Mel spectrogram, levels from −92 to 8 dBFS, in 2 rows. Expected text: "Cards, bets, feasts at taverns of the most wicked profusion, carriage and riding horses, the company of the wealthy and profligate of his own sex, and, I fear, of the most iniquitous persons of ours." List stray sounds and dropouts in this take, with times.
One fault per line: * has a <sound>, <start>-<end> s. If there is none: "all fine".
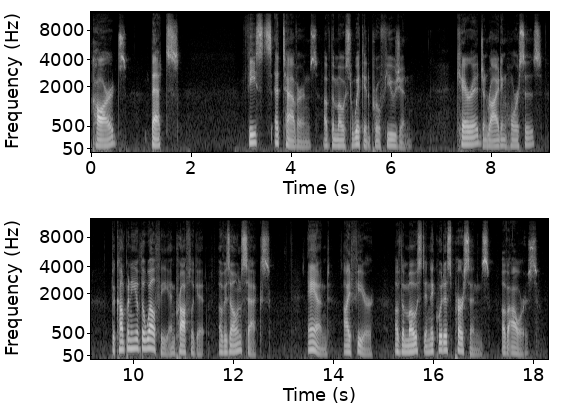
all fine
